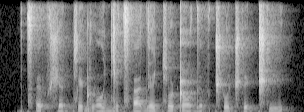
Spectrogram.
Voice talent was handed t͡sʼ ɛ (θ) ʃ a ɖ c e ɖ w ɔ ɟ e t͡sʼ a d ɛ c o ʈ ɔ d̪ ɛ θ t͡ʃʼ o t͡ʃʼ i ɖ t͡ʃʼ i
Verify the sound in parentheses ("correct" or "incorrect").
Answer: correct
